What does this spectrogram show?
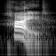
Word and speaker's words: HYDE: First off, Hyde Hyde D is pronounced Hyde uh for the artist.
